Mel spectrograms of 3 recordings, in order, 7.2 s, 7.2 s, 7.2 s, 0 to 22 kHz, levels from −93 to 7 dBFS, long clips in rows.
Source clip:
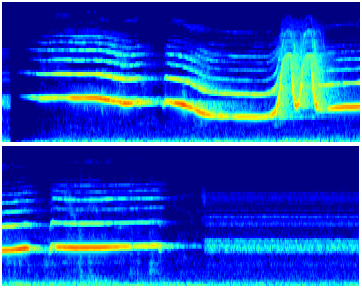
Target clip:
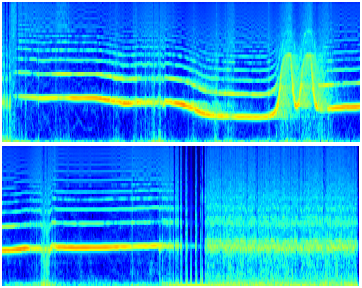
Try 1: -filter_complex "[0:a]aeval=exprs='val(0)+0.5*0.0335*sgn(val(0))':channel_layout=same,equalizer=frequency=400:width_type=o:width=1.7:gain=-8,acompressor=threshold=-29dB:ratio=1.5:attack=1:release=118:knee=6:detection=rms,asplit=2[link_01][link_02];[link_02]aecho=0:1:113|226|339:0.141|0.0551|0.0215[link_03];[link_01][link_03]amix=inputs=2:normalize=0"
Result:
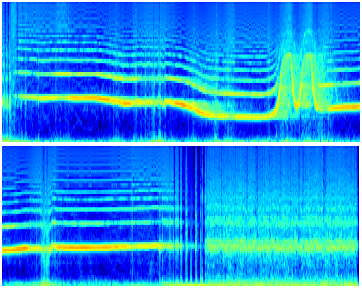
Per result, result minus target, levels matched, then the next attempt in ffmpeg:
echo-to-direct +6 dB; 500 Hz band −2.5 dB
-filter_complex "[0:a]aeval=exprs='val(0)+0.5*0.0335*sgn(val(0))':channel_layout=same,equalizer=frequency=400:width_type=o:width=1.7:gain=-8,acompressor=threshold=-29dB:ratio=1.5:attack=1:release=118:knee=6:detection=rms,asplit=2[link_01][link_02];[link_02]aecho=0:1:113|226|339:0.0708|0.0276|0.0108[link_03];[link_01][link_03]amix=inputs=2:normalize=0"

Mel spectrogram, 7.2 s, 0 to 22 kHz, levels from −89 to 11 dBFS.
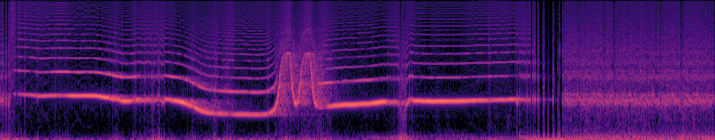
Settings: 500 Hz band −2.5 dB
-filter_complex "[0:a]aeval=exprs='val(0)+0.5*0.0335*sgn(val(0))':channel_layout=same,acompressor=threshold=-29dB:ratio=1.5:attack=1:release=118:knee=6:detection=rms,asplit=2[link_01][link_02];[link_02]aecho=0:1:113|226|339:0.0708|0.0276|0.0108[link_03];[link_01][link_03]amix=inputs=2:normalize=0"

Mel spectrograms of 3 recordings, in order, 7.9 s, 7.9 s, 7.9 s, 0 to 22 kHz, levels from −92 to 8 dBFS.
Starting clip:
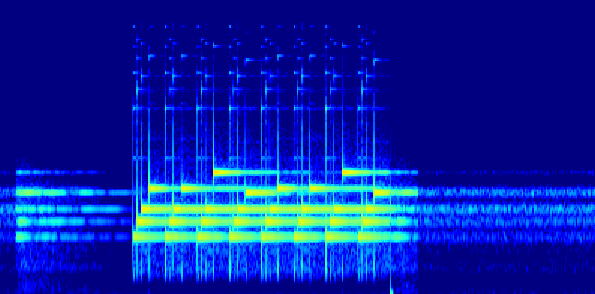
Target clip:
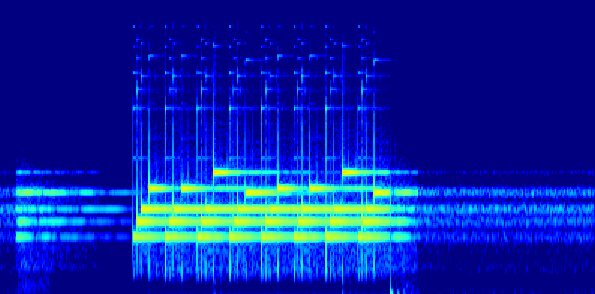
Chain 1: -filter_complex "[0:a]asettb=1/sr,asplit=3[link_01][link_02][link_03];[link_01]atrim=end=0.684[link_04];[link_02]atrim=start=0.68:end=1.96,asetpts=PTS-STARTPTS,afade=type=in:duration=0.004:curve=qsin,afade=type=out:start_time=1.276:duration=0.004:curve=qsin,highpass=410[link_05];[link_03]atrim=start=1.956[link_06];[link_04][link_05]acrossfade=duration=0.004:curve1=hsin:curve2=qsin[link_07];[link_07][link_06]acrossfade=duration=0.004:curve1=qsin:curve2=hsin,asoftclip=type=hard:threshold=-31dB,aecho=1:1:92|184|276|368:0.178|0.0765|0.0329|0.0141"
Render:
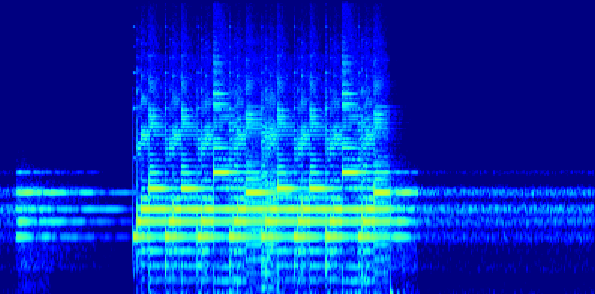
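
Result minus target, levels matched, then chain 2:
hard clipping: distortion +37 dB
-filter_complex "[0:a]asettb=1/sr,asplit=3[link_01][link_02][link_03];[link_01]atrim=end=0.684[link_04];[link_02]atrim=start=0.68:end=1.96,asetpts=PTS-STARTPTS,afade=type=in:duration=0.004:curve=qsin,afade=type=out:start_time=1.276:duration=0.004:curve=qsin,highpass=410[link_05];[link_03]atrim=start=1.956[link_06];[link_04][link_05]acrossfade=duration=0.004:curve1=hsin:curve2=qsin[link_07];[link_07][link_06]acrossfade=duration=0.004:curve1=qsin:curve2=hsin,asoftclip=type=hard:threshold=-20dB,aecho=1:1:92|184|276|368:0.178|0.0765|0.0329|0.0141"

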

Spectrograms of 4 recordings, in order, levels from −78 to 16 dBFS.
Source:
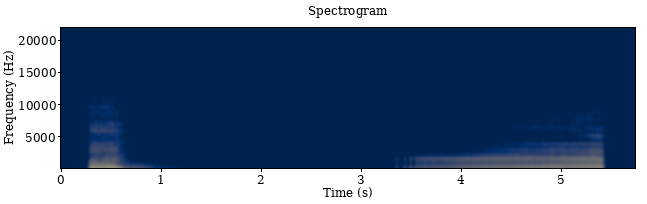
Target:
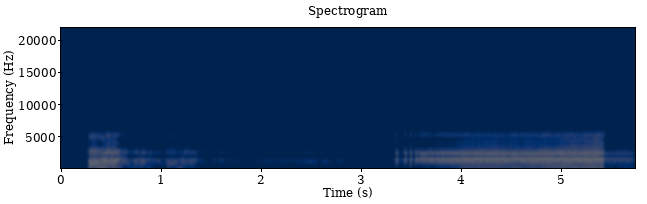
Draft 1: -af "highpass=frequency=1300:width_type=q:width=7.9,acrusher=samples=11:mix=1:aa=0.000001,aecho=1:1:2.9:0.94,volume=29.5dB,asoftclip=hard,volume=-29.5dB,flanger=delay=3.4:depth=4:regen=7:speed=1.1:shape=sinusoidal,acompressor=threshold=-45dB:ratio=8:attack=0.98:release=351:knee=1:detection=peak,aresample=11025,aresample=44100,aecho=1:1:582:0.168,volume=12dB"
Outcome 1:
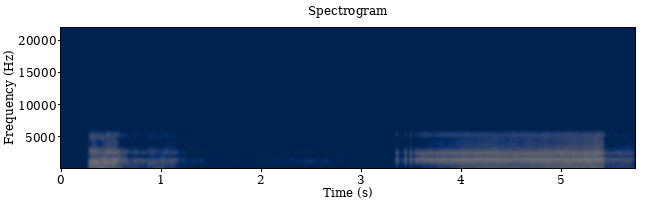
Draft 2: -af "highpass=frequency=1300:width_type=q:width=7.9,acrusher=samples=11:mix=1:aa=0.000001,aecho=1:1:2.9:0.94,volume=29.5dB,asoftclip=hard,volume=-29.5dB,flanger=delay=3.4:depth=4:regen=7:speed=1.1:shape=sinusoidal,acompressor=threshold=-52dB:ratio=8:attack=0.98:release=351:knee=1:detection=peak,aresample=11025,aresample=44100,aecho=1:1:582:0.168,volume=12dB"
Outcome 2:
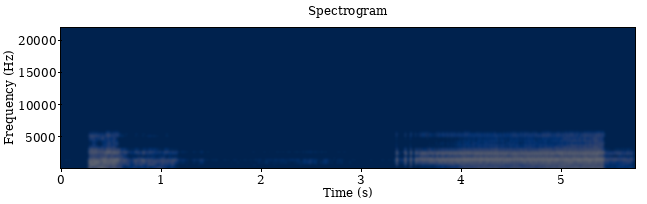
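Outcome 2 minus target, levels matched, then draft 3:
echo 200 ms early
-af "highpass=frequency=1300:width_type=q:width=7.9,acrusher=samples=11:mix=1:aa=0.000001,aecho=1:1:2.9:0.94,volume=29.5dB,asoftclip=hard,volume=-29.5dB,flanger=delay=3.4:depth=4:regen=7:speed=1.1:shape=sinusoidal,acompressor=threshold=-52dB:ratio=8:attack=0.98:release=351:knee=1:detection=peak,aresample=11025,aresample=44100,aecho=1:1:782:0.168,volume=12dB"

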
